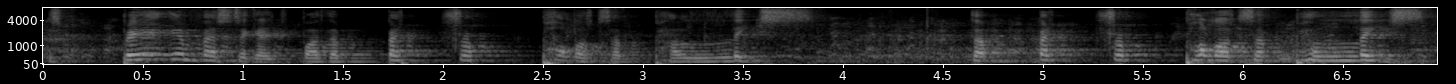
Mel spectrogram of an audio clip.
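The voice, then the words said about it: Keir Starmer impression. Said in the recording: “do a Keir Starmer impression ... I can't do one yet. I'm still learning the trade ... it's the most Keir Starmer phrase to say is Metropolitan Police. The way he says it”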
